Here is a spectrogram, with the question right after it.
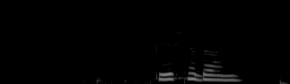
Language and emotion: Russian, neutral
